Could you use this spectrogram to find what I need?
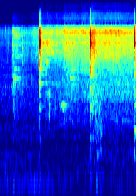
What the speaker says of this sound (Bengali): এইভাবে লো টু মিডিয়াম আঁচে রেখে দু মিনিট মতো আমি অনবরত নাড়াচাড়া করে কষিয়ে নেব ভালো করে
